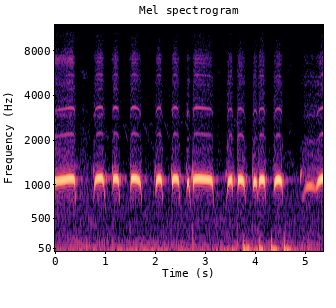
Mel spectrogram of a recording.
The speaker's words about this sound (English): That was crazy, playing a 1,000-year-old fucking Jaguar whistle.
